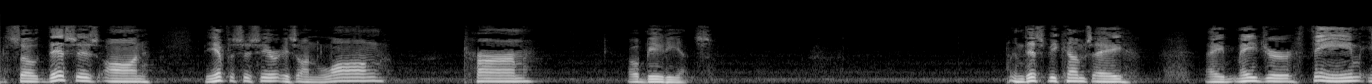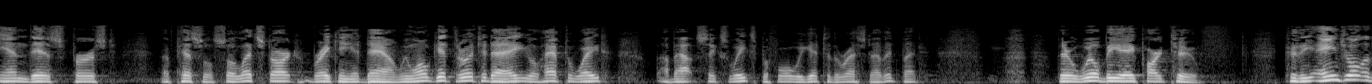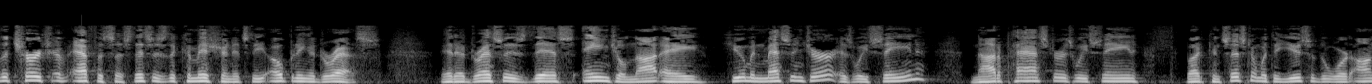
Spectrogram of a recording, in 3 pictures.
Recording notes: Revelation class taught at Preston City Bible Church before moving to West Houston Bible Church.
